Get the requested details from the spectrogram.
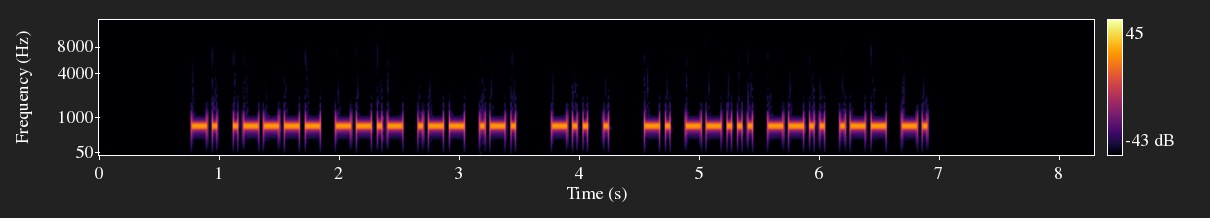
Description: Morse code, heard as a keyed tone, about 28 wpm, 690 Hz. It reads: N1QWR DE N7ZWN
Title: USA Callsign DE Callsign - 5 Characters - 28wpm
